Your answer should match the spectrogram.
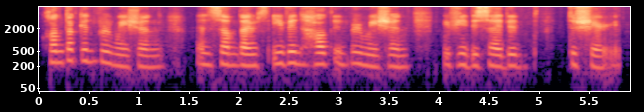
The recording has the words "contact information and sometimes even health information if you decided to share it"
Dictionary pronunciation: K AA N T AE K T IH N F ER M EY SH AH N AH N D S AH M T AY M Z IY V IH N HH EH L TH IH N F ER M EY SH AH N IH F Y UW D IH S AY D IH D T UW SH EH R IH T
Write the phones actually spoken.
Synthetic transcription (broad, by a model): K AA N T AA K T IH N F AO M EY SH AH N AH N D S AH M T AY M S IY V IH N HH EH L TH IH N F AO M EY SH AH N IH F Y UW D IH S AY D IH D T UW SH EH R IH T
